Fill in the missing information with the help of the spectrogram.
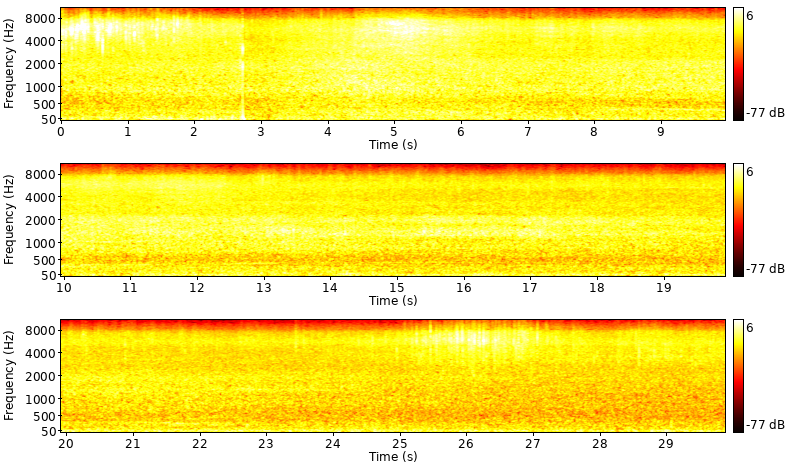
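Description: Wind buffeting the camera microphone over a steady hiss of rain, with a car's tyres passing on the wet road partway through. One short sharp knock about three seconds in.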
